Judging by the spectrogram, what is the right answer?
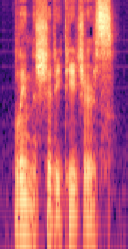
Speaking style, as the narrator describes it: whispering

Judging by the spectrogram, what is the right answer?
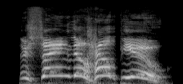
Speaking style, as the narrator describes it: he bellowed

